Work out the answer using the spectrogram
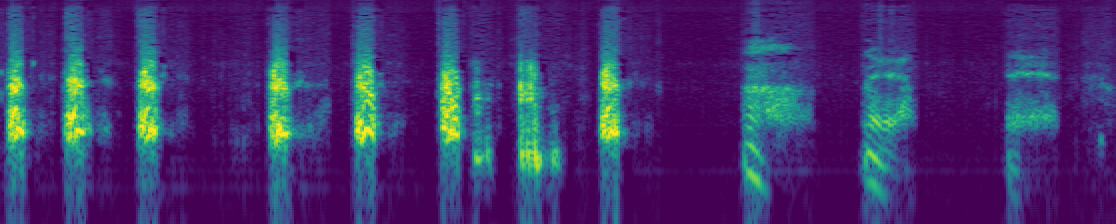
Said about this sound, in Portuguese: Esse cachorro é muito macho. Ele é muito estúpido.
